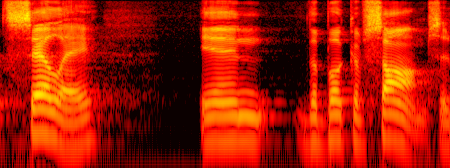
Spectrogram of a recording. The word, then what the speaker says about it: Selah: The word we pronounce in the English language, Selah, is actually pronounced Seleh in the original, and it means, its literal definition means to lift up or to exalt, but its use is a bit ambiguous.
